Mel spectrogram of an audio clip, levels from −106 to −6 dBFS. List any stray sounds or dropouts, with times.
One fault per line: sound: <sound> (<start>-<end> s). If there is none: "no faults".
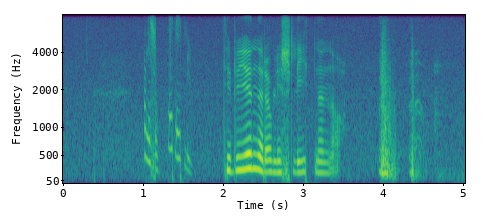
sound: chirp (1.0-1.6 s)
sound: cough (3.9-4.6 s)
